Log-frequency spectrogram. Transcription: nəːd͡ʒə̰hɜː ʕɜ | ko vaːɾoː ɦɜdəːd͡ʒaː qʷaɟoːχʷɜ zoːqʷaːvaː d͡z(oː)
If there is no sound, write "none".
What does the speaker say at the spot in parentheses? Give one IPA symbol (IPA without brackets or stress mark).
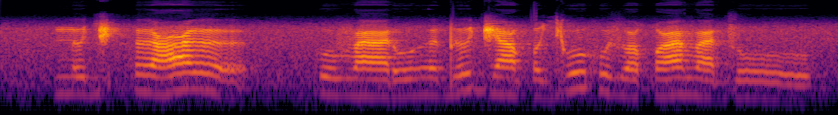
oː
